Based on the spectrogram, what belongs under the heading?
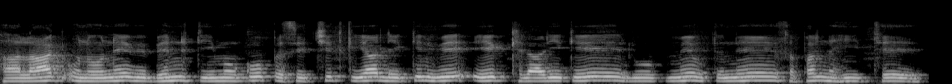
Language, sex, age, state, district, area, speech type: Hindi, male, 60+, Uttar Pradesh, Sitapur, rural, read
